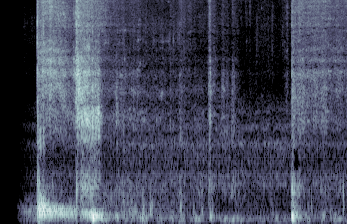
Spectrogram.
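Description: A single sharp rifle shot near the end, after a short burst of noise about half a second in.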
